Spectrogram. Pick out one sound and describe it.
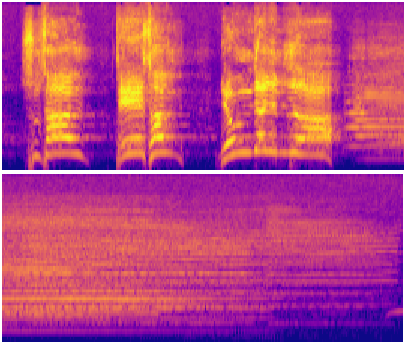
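An elderly man speaks with animation through a microphone and loudspeakers.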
